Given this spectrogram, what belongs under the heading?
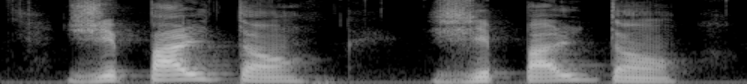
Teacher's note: Aqui você vai engolir um pouco esse le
